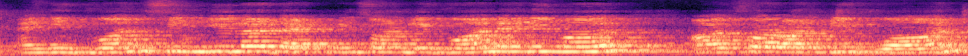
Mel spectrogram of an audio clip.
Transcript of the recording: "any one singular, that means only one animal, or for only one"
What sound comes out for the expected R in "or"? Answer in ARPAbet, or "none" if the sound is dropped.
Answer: L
